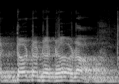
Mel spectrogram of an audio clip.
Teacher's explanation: बोलने में जीभ मुड़ के चिपकती है। आप बोल के देखिएगा, ट ट ड ढ ढ, थोड़ा सा टर्न हो रहा है। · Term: मूर्धन्य वर्ग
